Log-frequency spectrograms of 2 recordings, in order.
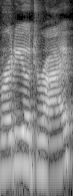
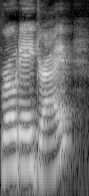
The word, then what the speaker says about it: Rodeo Drive: In my recent haul video, I said Rodeo Drive, but a lot of you were so sweet and helped me pronounce it correctly, and it's Rodeo Drive.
